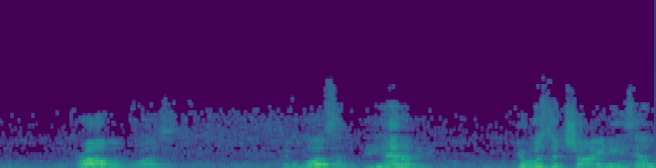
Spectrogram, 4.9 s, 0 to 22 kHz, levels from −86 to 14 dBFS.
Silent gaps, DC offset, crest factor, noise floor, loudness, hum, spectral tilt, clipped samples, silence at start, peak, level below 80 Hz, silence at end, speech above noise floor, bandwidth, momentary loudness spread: none; under 0.1%; 20 dB; -47 dBFS; -25 LUFS; none; -4.5 dB/octave; under 0.1%; 0 s; -6 dBFS; -70 dBFS; 0 s; 22 dB; 12 kHz; 25 LU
